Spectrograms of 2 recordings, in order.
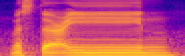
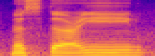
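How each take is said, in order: No difference in how they are said.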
